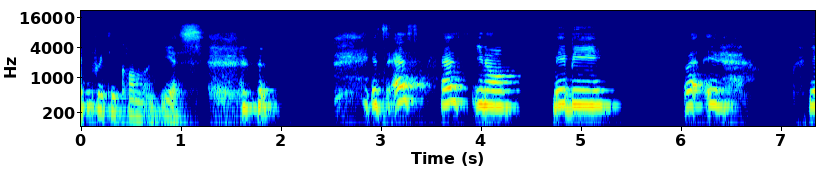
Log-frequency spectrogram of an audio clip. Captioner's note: chuckles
